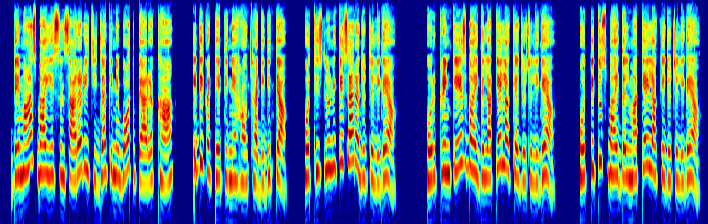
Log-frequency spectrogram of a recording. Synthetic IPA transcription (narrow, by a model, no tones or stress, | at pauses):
d̪eːmaːsbʱaːieːsːɐ̃nsaːɾaɾit͡ʃid͡ʒakɪnebɔːt̪pjaːɾːɐkʰːa | ɪd̪ikɐʈʰet̪ɪnẽɦãːũt͡ʃʰaːɖid̪ɪt̪eja | ɦoːɾt̪ʰɪsluːnɪkesɛːɾad͡ʒot͡ʃɐliɡɐja | ɦoːɾkɾɪ̃ŋkeːsbʱaːiɡɐlaːt̪ɪjaɪlaːkejad͡ʒot͡ʃɐliɡɐja | ɦoːɾt̪ɪt̪ʊsbʱaːid̪ɐlmaːt̪ɪjaɪlaːked͡ʒot͡ʃɐliɡɐjaː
